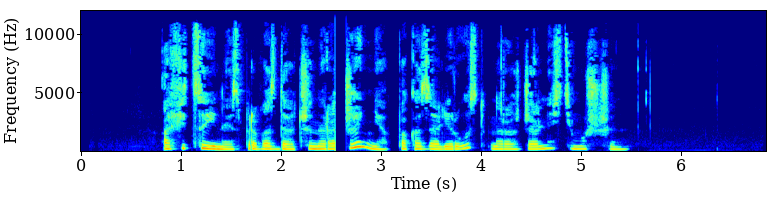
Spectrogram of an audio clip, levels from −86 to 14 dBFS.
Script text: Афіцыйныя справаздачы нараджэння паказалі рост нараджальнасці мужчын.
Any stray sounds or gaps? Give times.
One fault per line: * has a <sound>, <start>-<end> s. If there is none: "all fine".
* has a dropout, 2.5-2.6 s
